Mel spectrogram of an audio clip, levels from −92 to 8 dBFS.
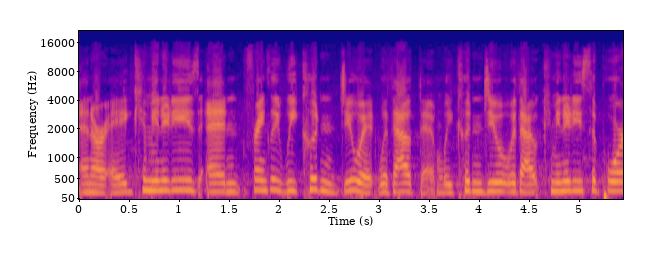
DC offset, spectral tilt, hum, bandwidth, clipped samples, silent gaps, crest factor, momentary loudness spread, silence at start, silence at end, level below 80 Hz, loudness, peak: under 0.1%; -4 dB/octave; none; 15.5 kHz; under 0.1%; none; 16 dB; 4 LU; 0 s; 0 s; -48 dBFS; -21 LUFS; -6 dBFS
